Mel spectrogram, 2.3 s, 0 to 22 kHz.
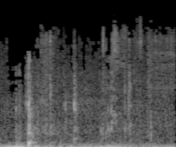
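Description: Hyundai ix35 tailgate latch releasing with one sharp click about half a second in, followed by a few faint ticks as the tailgate lifts, over a low steady rumble.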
